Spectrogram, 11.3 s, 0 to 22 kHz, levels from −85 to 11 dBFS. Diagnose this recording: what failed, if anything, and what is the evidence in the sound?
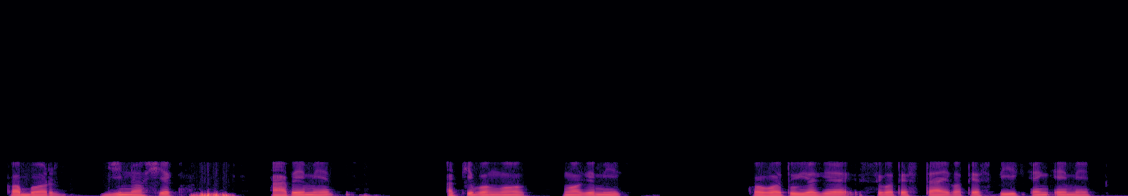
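Nothing failed; this telephone-band speech carries no audible fault.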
